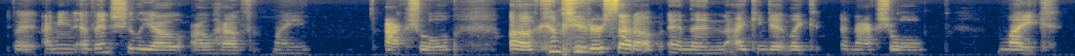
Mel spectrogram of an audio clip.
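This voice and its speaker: A woman at a very slow pace, her intonation fairly even but her loudness swinging widely. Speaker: co-host of chat stream. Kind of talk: casual chat. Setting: live stream. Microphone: cheap mic.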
